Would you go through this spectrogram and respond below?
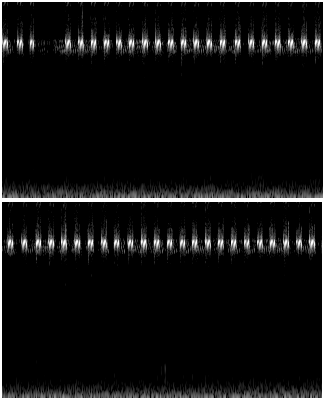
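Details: Male cricket singing at its burrow to call females: a steady run of high, pure chirps, about four per second, sharply pulsed and continuous, over faint low rumble.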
